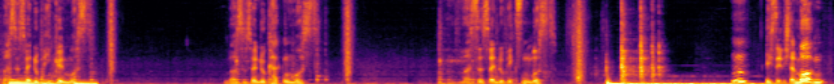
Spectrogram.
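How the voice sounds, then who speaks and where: A man's voice: medium pitch, sing-song, slow, vocal fry, pauses often, music in the background, full character voice. A man voicing a goofy, easily touched young best friend in a comedic fan dub, gushing and melodramatic. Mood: curious, chatty.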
